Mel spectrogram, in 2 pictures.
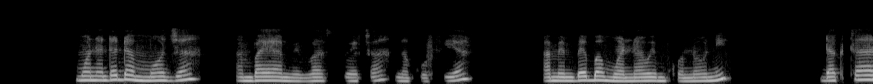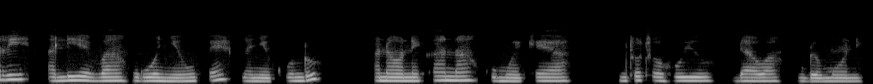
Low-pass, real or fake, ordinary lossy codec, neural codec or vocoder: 5.4 kHz; real; Opus, 32 kbps; none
